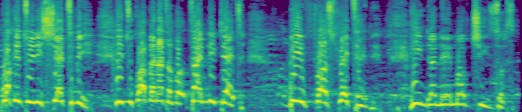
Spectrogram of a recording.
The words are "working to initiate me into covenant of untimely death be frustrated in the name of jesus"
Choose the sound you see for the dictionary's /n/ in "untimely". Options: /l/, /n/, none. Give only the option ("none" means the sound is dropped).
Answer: none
